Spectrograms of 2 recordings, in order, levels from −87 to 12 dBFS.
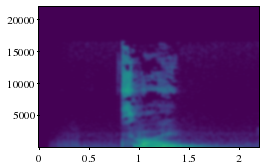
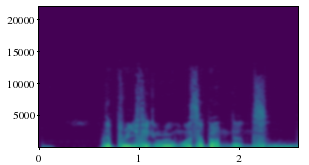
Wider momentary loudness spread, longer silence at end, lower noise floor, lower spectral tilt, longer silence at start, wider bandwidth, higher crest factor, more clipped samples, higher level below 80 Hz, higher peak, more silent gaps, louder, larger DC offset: first, 16 LU vs 11 LU; first, 0.5 s vs 0.05 s; second, -59 dBFS vs -65 dBFS; second, -4.5 dB/octave vs -8 dB/octave; first, 0.85 s vs 0.05 s; first, 17 kHz vs 11 kHz; about the same, 22 dB vs 20 dB; neither; second, -66 dBFS vs -44 dBFS; second, -8 dBFS vs -4 dBFS; neither; about the same, -25 LUFS vs -24 LUFS; neither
